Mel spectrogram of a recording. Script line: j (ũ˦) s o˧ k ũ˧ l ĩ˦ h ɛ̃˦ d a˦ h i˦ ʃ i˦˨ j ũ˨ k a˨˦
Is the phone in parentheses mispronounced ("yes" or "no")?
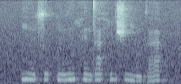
yes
